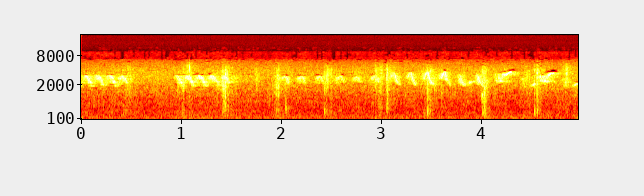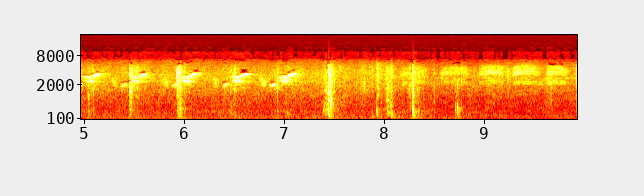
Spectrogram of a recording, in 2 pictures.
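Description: Footsteps crunch along a dirt path.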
